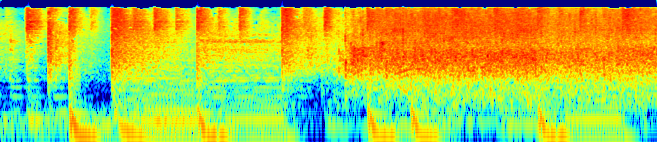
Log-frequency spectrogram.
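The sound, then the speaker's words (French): Music with a steady, thumping low beat plays, then an applause sound effect, a burst of dense crowd applause, swells in halfway through and keeps going loudly over the rhythm, played on an iRock radio show. “T'as-tu des, des, son d'applaudissements?”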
